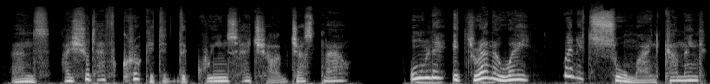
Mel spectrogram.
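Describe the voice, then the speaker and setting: Young storybook girl, acted by a male reader: polite, uneasy, complaining, raised pitch, lively swoops. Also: husky, dry recording, clean studio sound, heavily acted. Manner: plaintive, prim.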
